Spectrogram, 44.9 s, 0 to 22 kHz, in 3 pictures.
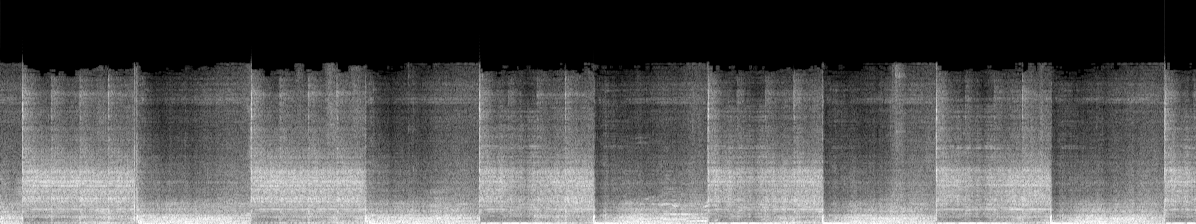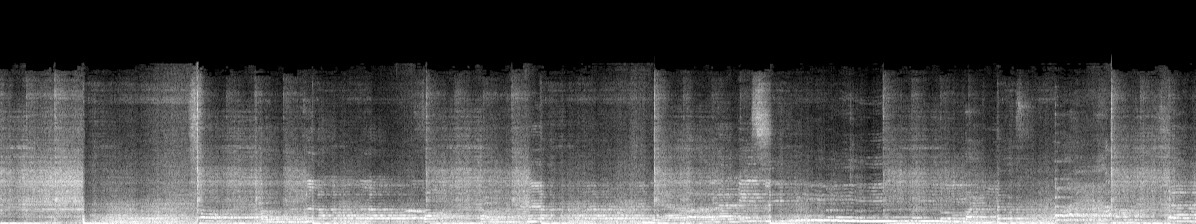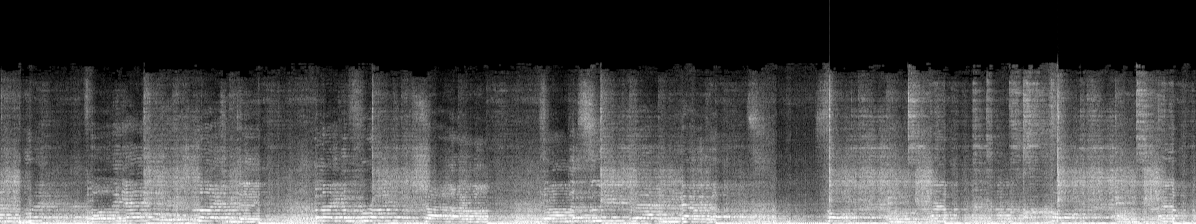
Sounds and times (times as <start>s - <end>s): Music: 0.0s - 44.8s.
